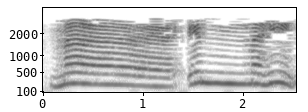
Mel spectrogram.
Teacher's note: التنوين اللي بعده مين؟ ادغام كامل بغنة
